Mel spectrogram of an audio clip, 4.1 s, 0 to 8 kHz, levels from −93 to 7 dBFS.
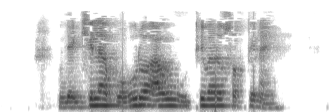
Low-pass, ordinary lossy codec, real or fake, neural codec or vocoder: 7.2 kHz; MP3, 24 kbps; real; none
